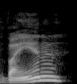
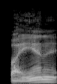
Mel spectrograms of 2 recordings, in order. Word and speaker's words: Vienna: I'm going to go with Vienna, Illinois, and I intentionally pronounced the S silent."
